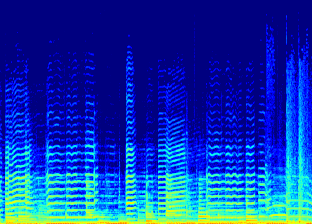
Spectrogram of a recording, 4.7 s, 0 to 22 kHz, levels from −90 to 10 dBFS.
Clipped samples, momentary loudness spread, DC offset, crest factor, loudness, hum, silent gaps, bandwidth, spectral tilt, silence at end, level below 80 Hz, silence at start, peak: under 0.1%; 3 LU; under 0.1%; 12 dB; -21 LUFS; none; none; 9.6 kHz; -6.5 dB/octave; 0 s; -20 dBFS; 0 s; -6 dBFS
